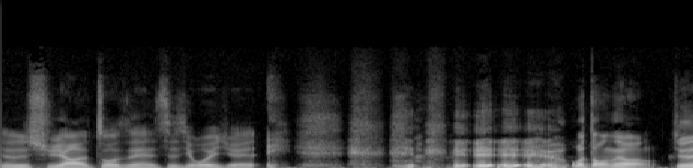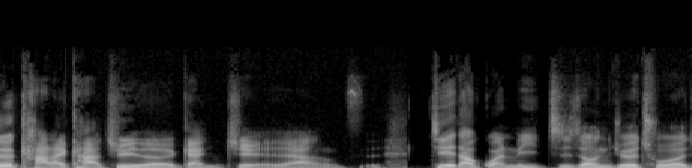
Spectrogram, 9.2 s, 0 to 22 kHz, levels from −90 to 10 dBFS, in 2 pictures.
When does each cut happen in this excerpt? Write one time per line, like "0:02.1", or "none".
0:04.4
